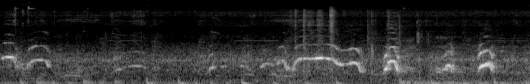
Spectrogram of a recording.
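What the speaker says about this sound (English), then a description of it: "you're gonna get bit by the dog!" Police dog at an arrest giving a run of sharp barks, yips and whimpers that come close and loud, with someone shouting over them.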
